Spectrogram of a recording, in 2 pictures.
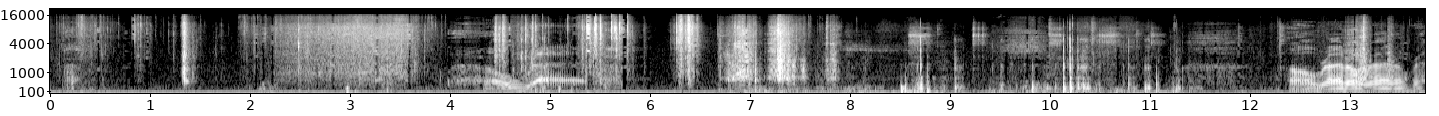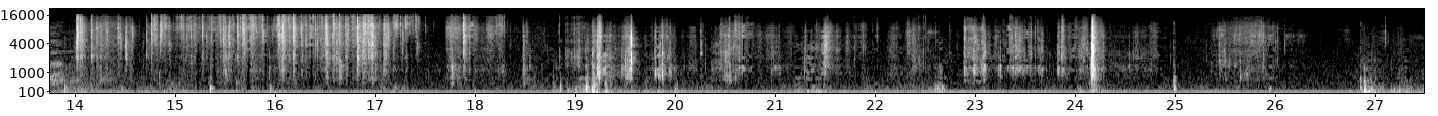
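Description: Packaging on a box of trading cards being torn and crinkled open by hand: short tearing and rustling noises, on and off, with quiet gaps between.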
